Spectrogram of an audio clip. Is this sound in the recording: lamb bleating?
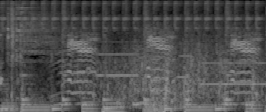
yes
